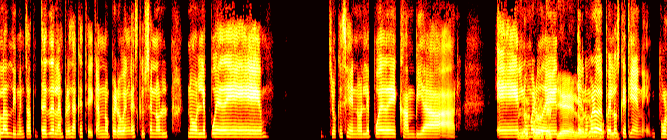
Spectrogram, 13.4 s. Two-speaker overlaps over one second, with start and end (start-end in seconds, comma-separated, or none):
10.3-12.4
